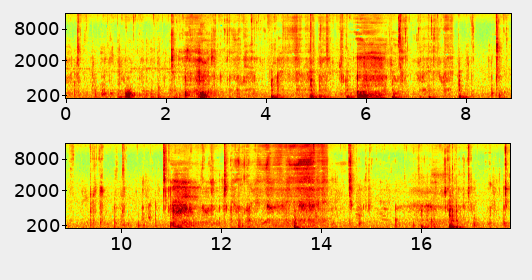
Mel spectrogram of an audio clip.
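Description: Close-up mouth sounds of eating yam fufu and egusi soup: chewing, lip smacking and scattered soft clicks, with wet squelches from fingers working the soup.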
